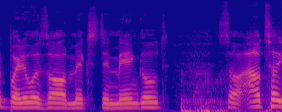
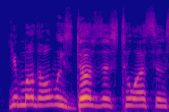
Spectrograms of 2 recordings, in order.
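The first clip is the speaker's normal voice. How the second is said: mock complaint; 6 semitones higher, 6 dB louder than usual. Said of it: "she told the other dude that".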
